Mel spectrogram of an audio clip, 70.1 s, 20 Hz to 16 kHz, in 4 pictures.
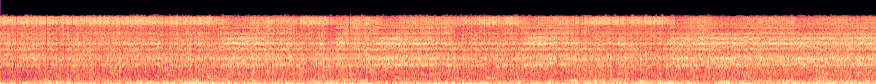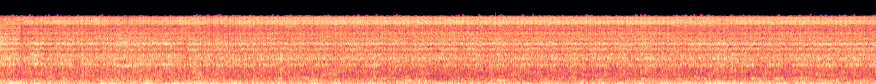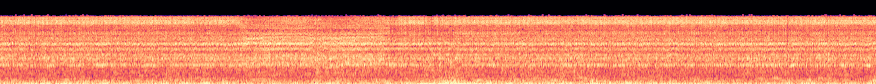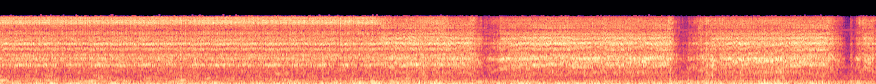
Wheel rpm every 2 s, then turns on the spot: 110, 110, 120, 110, 110, 110, 110, 110, 120, 120, 110, 120, 110, 110, 110, 110, 110, 120, 110, 110, 110, 110, 110, 120, 120, 110, 120, 120, 110, 120, 110, 90, 110, 90, 60.
none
